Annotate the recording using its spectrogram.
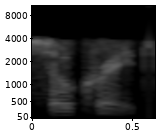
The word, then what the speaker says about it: Socrates: And by the way, you mispronounced it. It's Socrates. Make a note of that.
